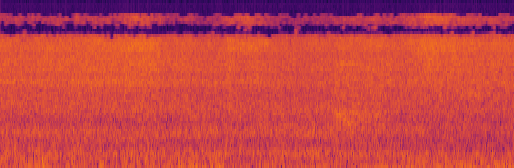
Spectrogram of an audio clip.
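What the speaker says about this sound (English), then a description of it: "It's windy, it's a bit rainy." Constant blustery wind roaring across the microphone with a low rumble on a rainy day of pike fishing, steady and unbroken throughout, no voices.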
